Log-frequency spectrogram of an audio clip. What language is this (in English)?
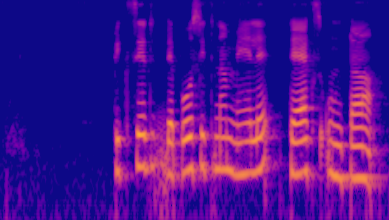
Kannada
